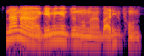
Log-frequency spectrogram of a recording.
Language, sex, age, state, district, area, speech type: Bengali, male, 45-60, West Bengal, Jhargram, rural, conversation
